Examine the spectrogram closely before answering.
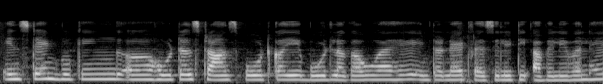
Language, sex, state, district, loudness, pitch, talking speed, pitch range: Hindi, female, Himachal Pradesh, Shimla, -16 LUFS, 215 Hz, 140 wpm, 205-230 Hz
